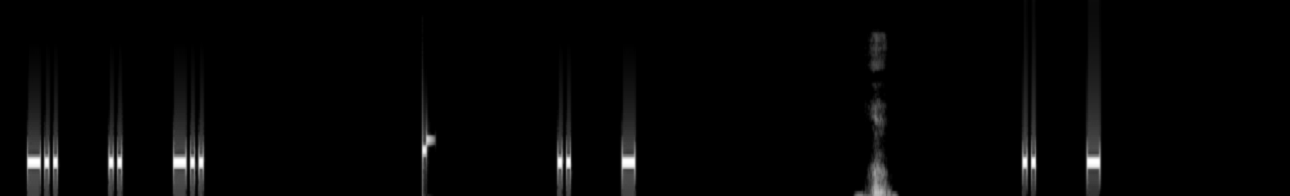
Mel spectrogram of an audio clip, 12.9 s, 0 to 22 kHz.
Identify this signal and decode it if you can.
Morse code, heard as a keyed tone, about 27 wpm, spaced as for 13 wpm, 690 Hz. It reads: DID IT IT
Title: 4x Character Spacing - Top 200 Words - 28wpm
